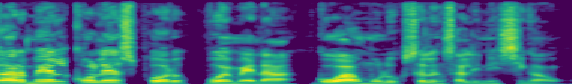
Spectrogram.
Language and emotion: Bodo, neutral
